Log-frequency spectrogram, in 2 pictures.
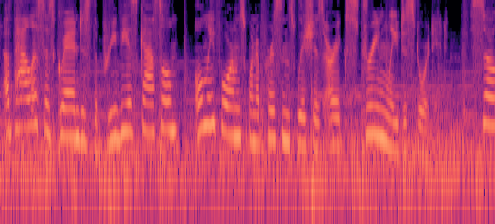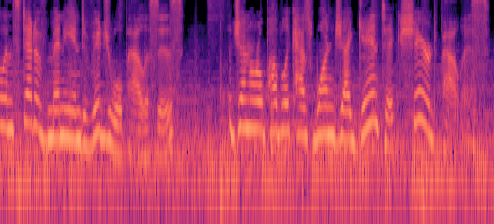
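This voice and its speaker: A small know-it-all cat mentor from a video game speaks in a high voice. The delivery is commanding and instructive, with clear background music underneath. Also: female voice, very animated, moderate pace. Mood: explaining. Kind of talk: English video game dub voice acting.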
